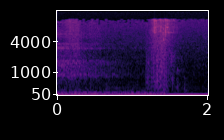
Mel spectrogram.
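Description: A creature snarls close by.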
